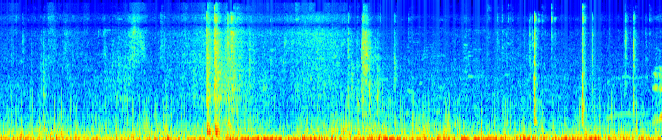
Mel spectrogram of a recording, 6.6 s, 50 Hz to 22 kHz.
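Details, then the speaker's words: 2003 Honda Element after passenger-side CV axle replacement, tight full-lock U-turn; steady road rumble and wind, no clicking or banging where the failing joint banged before; normal CV axle. "that sounds better right and around we go no popping axles this time"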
